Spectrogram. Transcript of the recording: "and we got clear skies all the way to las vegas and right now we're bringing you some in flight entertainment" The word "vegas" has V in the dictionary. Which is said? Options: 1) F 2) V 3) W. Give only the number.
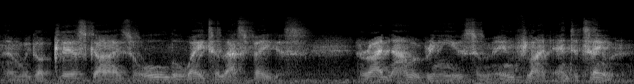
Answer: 1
